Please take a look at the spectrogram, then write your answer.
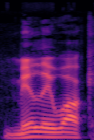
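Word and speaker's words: Milwaukee: you people up there living in Mille walk' as they do / to me that's how we pronounce it you know in st. Louis and there's a lot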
